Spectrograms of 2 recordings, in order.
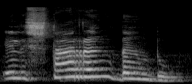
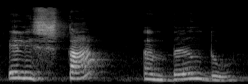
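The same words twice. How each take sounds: First: An r sound links está to andando. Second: No r sound appears before andando. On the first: The speaker calls it wrong. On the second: The speaker calls it right.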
